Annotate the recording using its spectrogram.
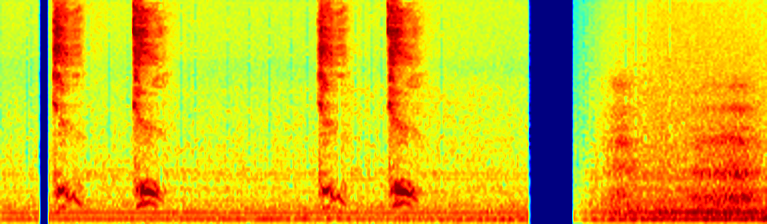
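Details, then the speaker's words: Four harsh, abrupt coughs with a hoarse, barking quality. This is a barking (croup-like) cough. "Continuemos con una tos perruna por laringitis en un niño. Aquí vemos otro ejemplo de top perruna,"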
